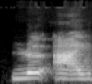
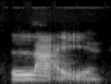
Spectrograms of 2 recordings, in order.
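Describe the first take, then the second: First: The article and vowel are said separately. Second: The article merges into the following vowel. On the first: The speaker calls it wrong. "le ail doesn't sound as nice" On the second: The speaker calls it right. "as nice as l'ail"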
